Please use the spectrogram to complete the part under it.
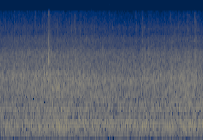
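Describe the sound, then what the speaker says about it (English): Heavy rain pounds on a car while driving in Clifton, New Jersey, a dense steady hiss of drops on the roof and windshield, loud and unbroken for the whole stretch. "Boy, it's really raining in New Jersey."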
